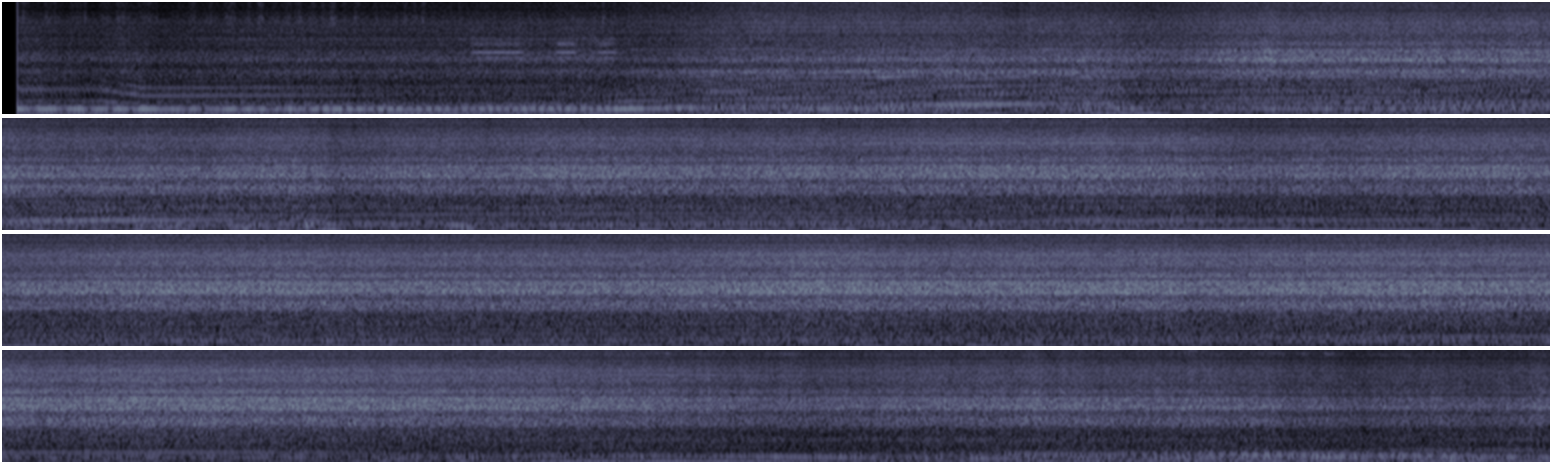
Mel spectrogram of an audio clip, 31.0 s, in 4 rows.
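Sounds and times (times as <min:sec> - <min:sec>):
engines revving at full throttle: 0:00.1 - 0:30.9
heavy wind rush: 0:03.2 - 0:20.2.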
